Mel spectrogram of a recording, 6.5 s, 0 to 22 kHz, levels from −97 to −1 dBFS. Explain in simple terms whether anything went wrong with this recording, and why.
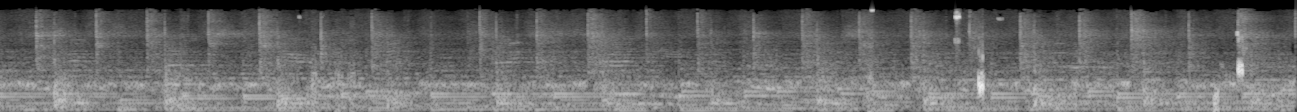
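DAB burbling shows up three times: from 1.40 to 1.82 s, from 4.35 to 5.02 s, and briefly from 6.08 to 6.28 s. Each time the sound is broken up by short blips of noise. Weak digital radio reception let a few corrupted bits in every thousand slip past error correction into the compressed audio. Those errors make individual frequency bands suddenly jump in loudness for a split second, many times in a row.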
